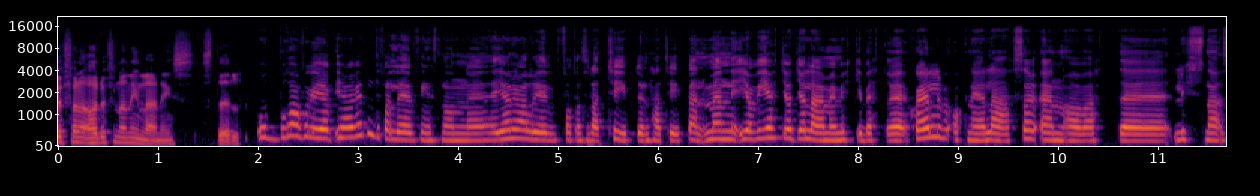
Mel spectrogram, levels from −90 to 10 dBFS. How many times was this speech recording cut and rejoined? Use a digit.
1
